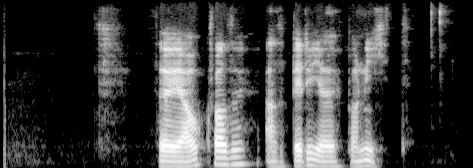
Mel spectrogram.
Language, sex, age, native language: Icelandic, male, 20-29, Icelandic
